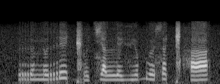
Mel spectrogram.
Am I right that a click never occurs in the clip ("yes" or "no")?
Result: no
